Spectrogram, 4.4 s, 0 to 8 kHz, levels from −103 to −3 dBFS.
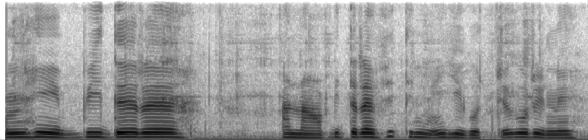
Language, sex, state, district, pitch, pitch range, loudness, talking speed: Chakma, female, Tripura, Dhalai, 205 Hz, 180-215 Hz, -16 LUFS, 120 wpm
